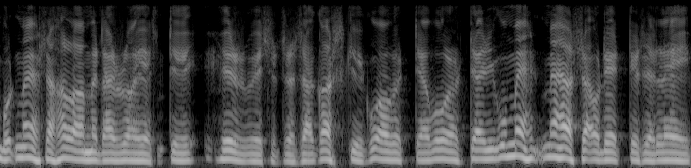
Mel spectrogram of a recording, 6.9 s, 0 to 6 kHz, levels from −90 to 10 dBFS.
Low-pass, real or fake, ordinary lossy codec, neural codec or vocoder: 5.4 kHz; real; none; none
